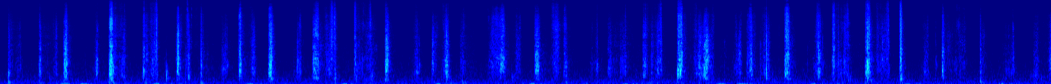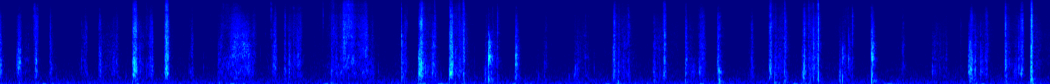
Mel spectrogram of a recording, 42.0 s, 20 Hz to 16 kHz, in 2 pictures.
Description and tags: carpet 08b womanshoes shuffle doormat
Shuffling on carpet: woman's shoes. Recorded with a ZOOM H2 in a basement of a house, normalized with Audacity.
